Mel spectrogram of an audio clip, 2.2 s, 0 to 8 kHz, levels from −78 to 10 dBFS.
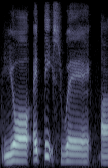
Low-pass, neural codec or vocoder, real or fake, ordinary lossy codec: none; codec, 16 kHz, 1 kbps, X-Codec, WavLM features, trained on Multilingual LibriSpeech; fake; none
